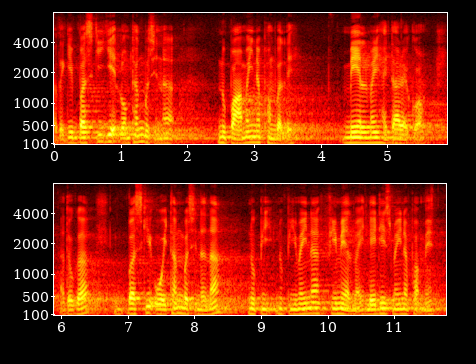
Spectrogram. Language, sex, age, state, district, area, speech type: Manipuri, male, 18-30, Manipur, Kakching, rural, spontaneous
